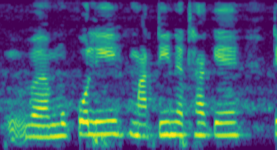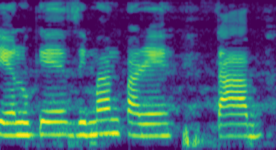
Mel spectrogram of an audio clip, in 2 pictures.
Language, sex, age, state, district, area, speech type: Assamese, female, 30-45, Assam, Lakhimpur, rural, spontaneous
